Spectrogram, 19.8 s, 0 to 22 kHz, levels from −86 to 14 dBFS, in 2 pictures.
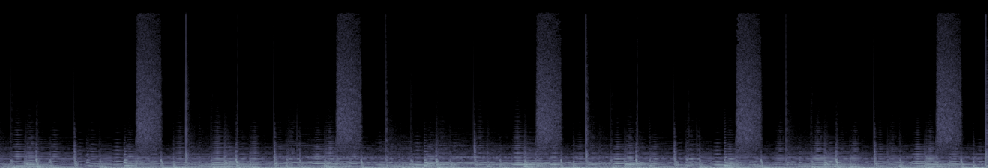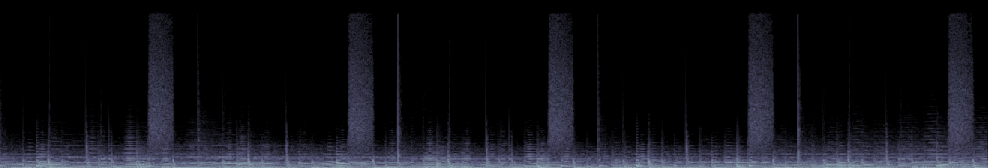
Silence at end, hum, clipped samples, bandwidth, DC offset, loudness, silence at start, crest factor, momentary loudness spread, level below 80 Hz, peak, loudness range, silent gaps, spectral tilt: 0 s; none; under 0.1%; 19.5 kHz; under 0.1%; -29 LUFS; 0 s; 16 dB; 4 LU; -32 dBFS; -12 dBFS; 1 LU; none; -7 dB/octave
